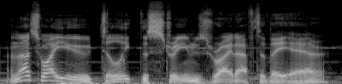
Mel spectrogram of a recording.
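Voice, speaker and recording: Man playing a lively, expressive show host. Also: low voice, measured pace, over music, full character voice. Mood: curious, upbeat. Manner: conversational, expressive. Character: male talk show host, chatty, growing nervous and disbelieving. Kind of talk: horror audio story acting.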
